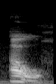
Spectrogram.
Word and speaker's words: Á: Might pronounce it like in English word like shout, scout, or something like that. That's the sound approximately.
